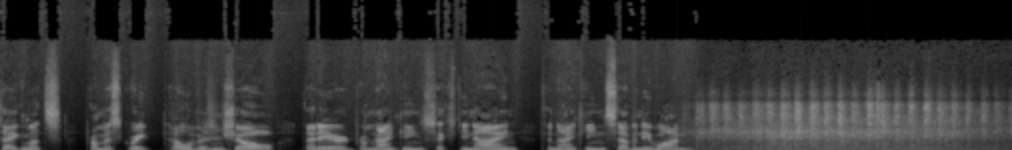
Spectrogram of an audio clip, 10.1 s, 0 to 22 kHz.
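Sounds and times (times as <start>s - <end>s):
speech: 0.0s - 7.2s
train rumbling along the rails: 6.9s - 10.1s.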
